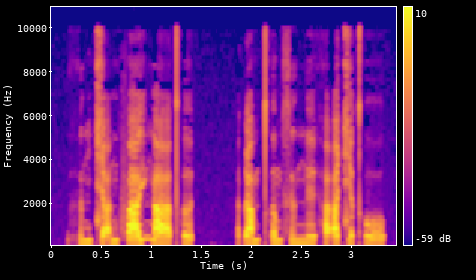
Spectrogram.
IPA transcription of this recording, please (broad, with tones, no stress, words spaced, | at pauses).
hɨ˨˦ŋt͡ɕa̰˧˥n faː˨˦jŋaː˧˩t̪ʰə˨˩t̚ | ɗa˨˦mt̪ʰə˨˦m sɨ˨˩ŋe˨˩ ha̰ː˧˥t͡ɕɛ˨˦t̪ʰo˧˩˨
